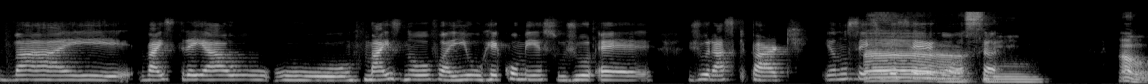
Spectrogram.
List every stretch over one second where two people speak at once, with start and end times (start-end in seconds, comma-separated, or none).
8.6-10.0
